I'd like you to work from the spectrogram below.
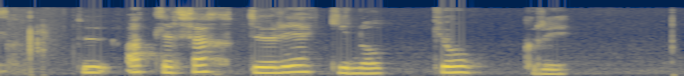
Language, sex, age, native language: Icelandic, male, 8, Icelandic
